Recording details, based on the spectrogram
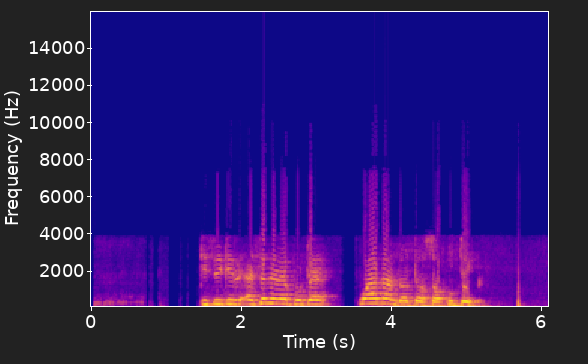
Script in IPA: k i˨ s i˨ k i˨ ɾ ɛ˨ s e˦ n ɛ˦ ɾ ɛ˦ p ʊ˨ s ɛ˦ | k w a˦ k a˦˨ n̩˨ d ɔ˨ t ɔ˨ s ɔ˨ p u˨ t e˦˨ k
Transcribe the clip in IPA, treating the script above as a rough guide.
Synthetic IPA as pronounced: k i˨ s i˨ k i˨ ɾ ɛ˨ s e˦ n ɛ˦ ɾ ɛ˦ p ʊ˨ t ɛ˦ | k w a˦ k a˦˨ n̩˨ d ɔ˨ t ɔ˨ s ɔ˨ k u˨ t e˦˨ k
